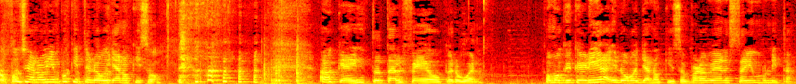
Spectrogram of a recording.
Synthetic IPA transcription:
funsjonoβjempo̞kit̪oilwe̞ɣoʝano̞kiso̰ | okejt̪ot̪alfe̞ope̞ɾo̞βwe̞no̞ | ko̞mo̞ke̞ke̞ɾiaʔilwe̞ɣoʝano̞kisope̞ɾoaβeanest̪aβje̞mbo̞nit̪a

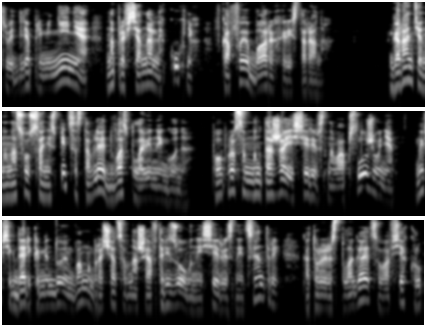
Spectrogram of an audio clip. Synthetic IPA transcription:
t̪ɾʲɪvʲɪt̚ʲd̪lʲapɾʲɪmʲɪnʲenʲɪjənəpɾəfʲɪ̥sʲːɐnalʲnɨxkuxnʲəxfkɐfɛbaɾəxɨɾʲɪst̪ɐɾʔa̰nəx | ɡɐɾanʲtʲɪjənənɐsosanʲɪspʲit̪ʲsəst̪ɐvlʲæjɪt̪̚d̪vaspəlˠɐvʲinəjɡo̞d̪ə | pəvɐpɾo̞səmːənt̪ɐʐaɪsʲervʲɪsnəvəɐpslˠuʐɨvənʲɪjə | mɨfsʲɪɡ̚d̪aɾʲɪkəmʲɪnd̪ujɪmvamɐbɾʔɐɕːat̪səvnaʂɨɐft̪əɾʲɪzo̞vənːɨjəsʲervʲɪsnɨjət̪sɛnt̪ɾɨkɐt̪o̞ɾɨjəɾəspəlˠɐɡajʊt̪səvɐfsʲe̞xkɾup

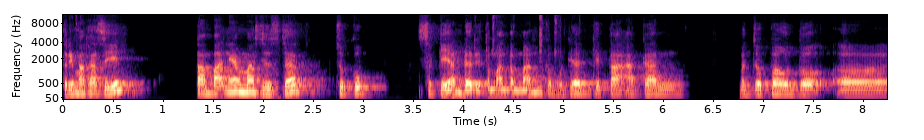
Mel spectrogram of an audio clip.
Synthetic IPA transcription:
t̪əɾimakasɪh | t̪ampaʔɲamasd͡ʒusɛt̪̚t͡ʃukʊp̚ | səkiandaɾit̪əmant̪əmankəmudiankit̪aʔakan | məɲt͡ʃob̥aunt̪ʊk̚ə

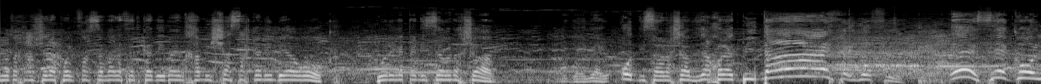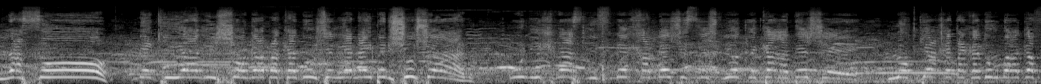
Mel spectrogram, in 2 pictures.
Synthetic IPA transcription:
ʃmotaχʃavʃelapoelkvaʁsavalat͡set̪kad̪imaimχamiʃasaχkanimbejaʁo̞k | boleʁet̪anisajo̞naχʃav | a̰ja̰jajod̪̚nisajonaχʃavzejaχolajo̞t̚biːt̪ajejo̞fiezeɡolaso | ne̞ɡiaʁiʃo̞nabakaduʁʃe̞ljanajbenʃuʃan | uniχnaslifneχameʃesʁeʃnijo̞t̪lekaʁad̪eʃe | ulo̞keaχet̪hakad̪uʁmeaɡaf

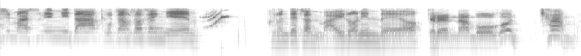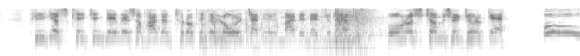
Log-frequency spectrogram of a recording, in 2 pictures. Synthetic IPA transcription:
ɕʰinmaɭs͈ɯmimɲidakjod͡ʑaŋsʰʌnsʰe̞ŋɲimkɯɾʌnde̞t͡ɕʌnmaiɾʌninde̞jokɯɾenːamoɡʌnt͡ɕʰam | pʰiɡjʌs͈ʰɯ̥kʰeitʰiŋtewesʰʌpadɯntʰɯɾopʰidɯɭːoɭt͡ɕ͈aɾiɭmaɾene̞d͡ʑumjʌnponʌsʰʌ̥t͡ɕʌmsʰuɭd͡ʑuɭk͈e̞ | o

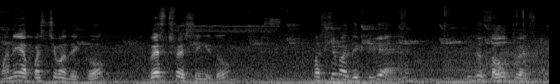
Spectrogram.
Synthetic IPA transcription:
mɐnɛjɐpɐɕt͡ʃimɐd̪ikːu | ʋesʈfeːsiŋɡid̪u | pɐɕt͡ʃimɐd̪ikːiɡe | id̪usɐwt̪ʰʋesʈ

